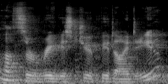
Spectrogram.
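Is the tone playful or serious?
playful. It is said in a playful, lively tone. "발랄한 악센트"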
